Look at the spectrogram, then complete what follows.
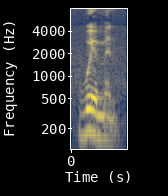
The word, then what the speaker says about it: women: I've told you the pronunciation is woman, and for the plural form you say women.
